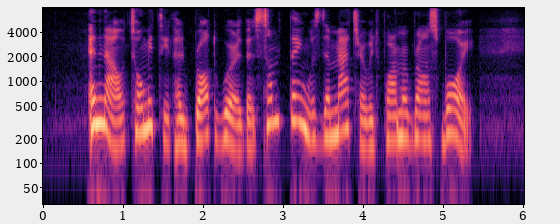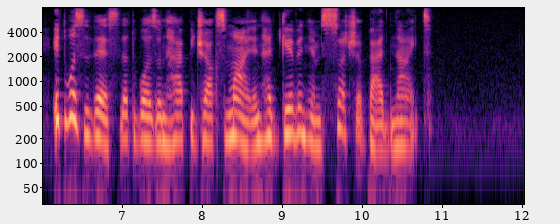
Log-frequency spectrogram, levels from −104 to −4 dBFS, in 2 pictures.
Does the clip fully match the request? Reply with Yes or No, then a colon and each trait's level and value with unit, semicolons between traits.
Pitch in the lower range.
No: high, 195 Hz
